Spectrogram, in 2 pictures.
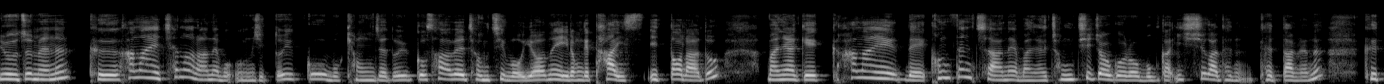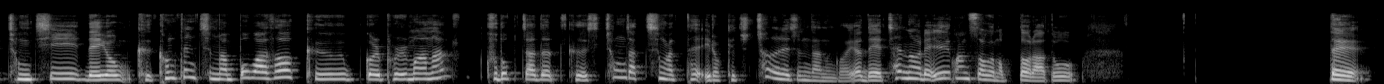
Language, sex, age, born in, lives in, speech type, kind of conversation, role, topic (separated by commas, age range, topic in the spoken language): Korean, female, 35-39, South Korea, United States, conversation, podcast, guest, 인플루언서로 성공하려면 가장 중요한 건 무엇이라고 보시나요?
